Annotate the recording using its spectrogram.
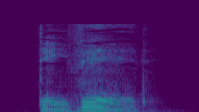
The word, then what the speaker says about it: David: He tells me his name is David, and that over the years he has grown used to hearing his name pronounced the Spanish way, David, with an accent on the second syllable, like the sound of a musical burst at the end.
